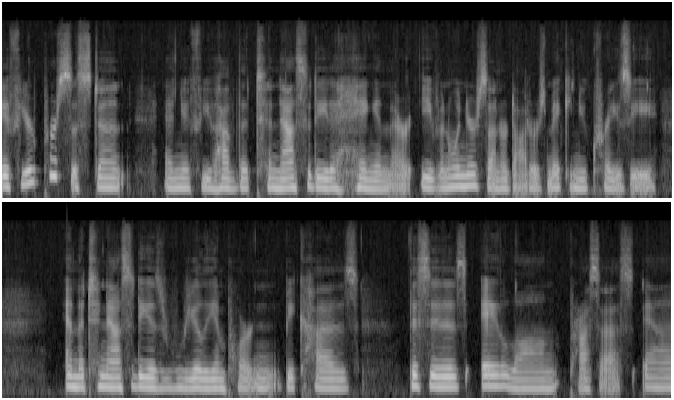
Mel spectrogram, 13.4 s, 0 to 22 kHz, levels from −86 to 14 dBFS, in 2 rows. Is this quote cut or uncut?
uncut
